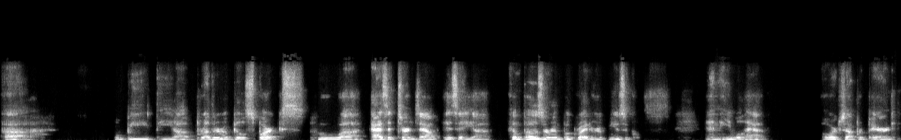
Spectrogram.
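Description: Husky man making halting announcements. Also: medium pitch, rough recording. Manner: halting, many uh fillers, gentle. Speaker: community workshop organizer. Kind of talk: casual announcement.

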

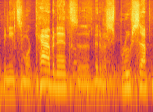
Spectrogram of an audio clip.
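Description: Game heist boss, played by a man: American, middle-aged, fussy and nervous, swooping delivery over loud music. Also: mid-range voice, sing-song, natural voice. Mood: eager, scheming. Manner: halting, fussy, chuckling awkwardly. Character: nervous, nerdy middle-aged male criminal heist planner. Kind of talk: video game cutscene acting. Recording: music behind the voice.

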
